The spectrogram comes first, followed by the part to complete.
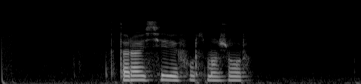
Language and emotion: Russian, neutral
